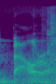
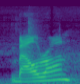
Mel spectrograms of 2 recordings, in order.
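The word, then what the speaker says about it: bodhrán: I've got a Balron at home. That's about the only instrument I still have around. What's a ballroom? Balron?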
